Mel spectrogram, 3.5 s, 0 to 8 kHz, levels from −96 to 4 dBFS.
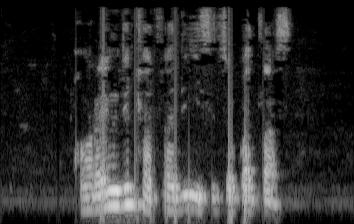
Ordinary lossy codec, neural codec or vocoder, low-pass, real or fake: MP3, 48 kbps; none; 7.2 kHz; real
